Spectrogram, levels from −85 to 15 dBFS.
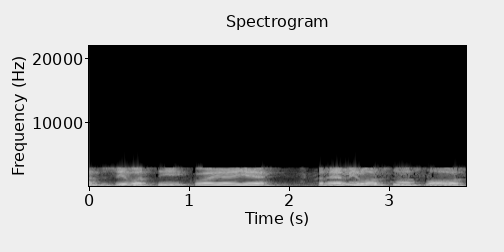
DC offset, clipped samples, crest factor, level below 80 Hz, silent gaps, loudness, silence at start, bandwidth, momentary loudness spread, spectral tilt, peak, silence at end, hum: under 0.1%; under 0.1%; 14 dB; -46 dBFS; none; -15 LUFS; 0 s; 3.2 kHz; 8 LU; -12 dB/octave; 0 dBFS; 0 s; none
